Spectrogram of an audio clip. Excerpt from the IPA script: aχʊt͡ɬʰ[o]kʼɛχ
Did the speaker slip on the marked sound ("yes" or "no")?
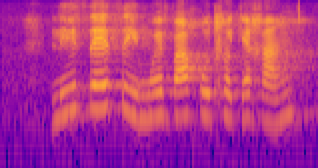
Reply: yes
